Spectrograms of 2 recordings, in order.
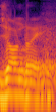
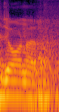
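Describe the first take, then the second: First: It starts with 'jon' and ends in 'ray'. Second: It starts with 'jon' and ends in a short 'ruh'. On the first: This is how it should be pronounced. "पर pronounce कैसे करना है?" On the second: Some people say it this way. "कुछ लोग बोलते हैं जॉनर"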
